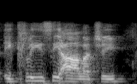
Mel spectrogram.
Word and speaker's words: ecclesiology: know what it is am I'm pronouncing it right by way you're pronouncing it right it is called um it is stated as ecclesiology um It's a combination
